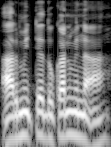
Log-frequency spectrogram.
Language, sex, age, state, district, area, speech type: Santali, male, 30-45, West Bengal, Paschim Bardhaman, rural, spontaneous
